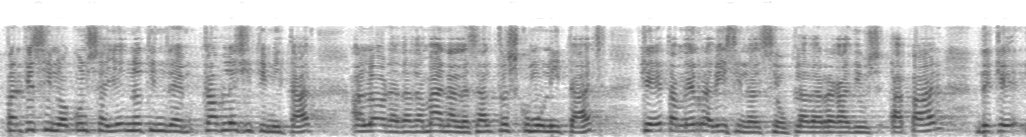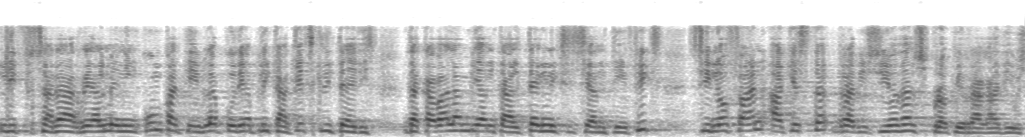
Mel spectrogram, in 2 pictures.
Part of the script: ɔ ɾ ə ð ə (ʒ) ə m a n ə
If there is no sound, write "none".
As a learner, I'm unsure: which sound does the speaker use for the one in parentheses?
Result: ð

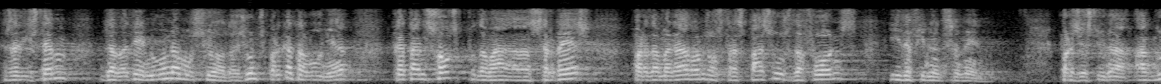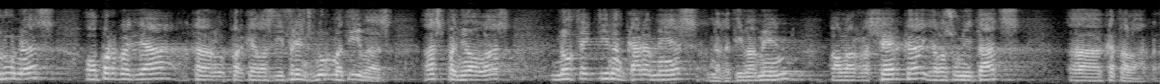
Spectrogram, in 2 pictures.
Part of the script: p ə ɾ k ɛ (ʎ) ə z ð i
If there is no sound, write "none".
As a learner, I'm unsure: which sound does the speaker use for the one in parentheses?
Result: l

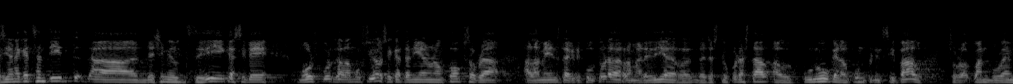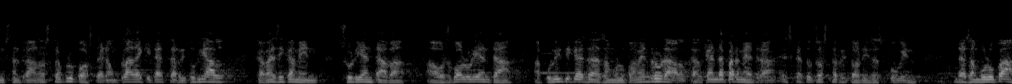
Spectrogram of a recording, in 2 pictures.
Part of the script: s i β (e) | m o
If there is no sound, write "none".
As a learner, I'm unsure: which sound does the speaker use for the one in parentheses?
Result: e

